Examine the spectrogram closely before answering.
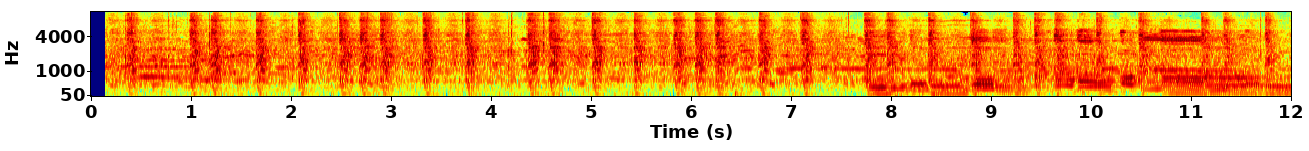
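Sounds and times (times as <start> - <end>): live rock band: 7.4 - 12.0.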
